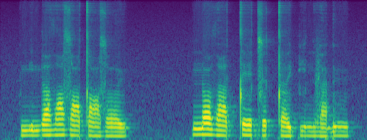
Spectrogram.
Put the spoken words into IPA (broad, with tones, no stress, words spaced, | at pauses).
mʲɵ˨mʲɐː˦ðˤe˦zˤʉː˨ tˤoː˨zˤʉː˨ | nɵː˦˨ðˤeː˨ tːeː˦d͡zɵ˦tːɐː˨ɪ̯ pʲɵː˨n va˨ɠʉ˦˨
